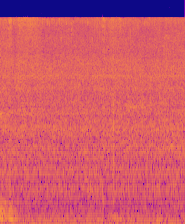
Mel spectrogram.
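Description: Steady background hiss with a faint low hum: the room and microphone noise under a narrated screen recording, with no distinct event. A spoken syllable ends right at the start.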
